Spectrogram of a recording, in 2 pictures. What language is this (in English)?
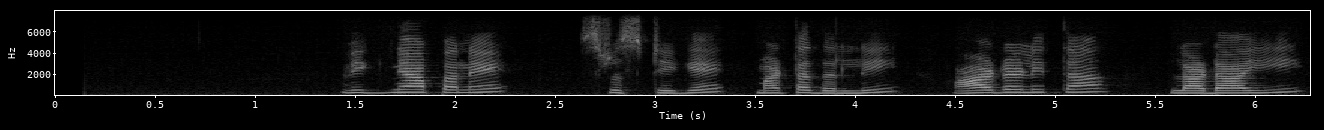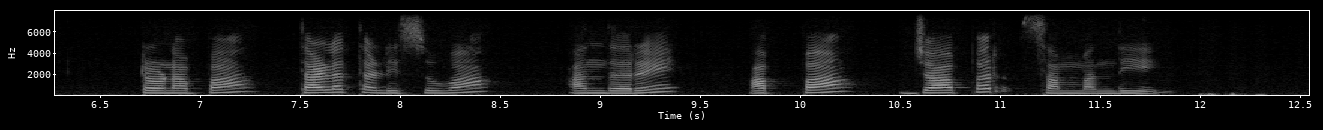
Kannada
